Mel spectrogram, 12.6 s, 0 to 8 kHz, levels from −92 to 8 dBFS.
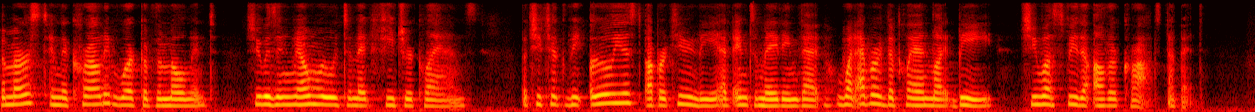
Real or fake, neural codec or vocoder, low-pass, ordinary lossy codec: fake; codec, 16 kHz, 0.5 kbps, FunCodec, trained on Chinese and English, 25 frames a second; 7.2 kHz; AAC, 32 kbps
